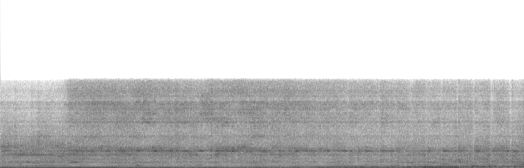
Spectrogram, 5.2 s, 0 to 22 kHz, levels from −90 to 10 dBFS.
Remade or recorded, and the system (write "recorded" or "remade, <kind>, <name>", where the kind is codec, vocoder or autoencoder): remade, codec, DAC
